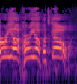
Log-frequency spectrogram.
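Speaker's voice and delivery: loud, urgent high-pitched yelling.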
